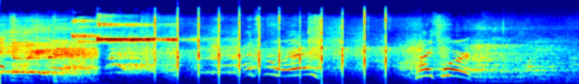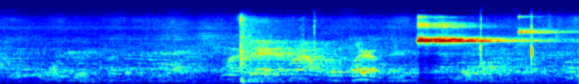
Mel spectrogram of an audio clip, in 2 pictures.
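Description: A referee's whistle blows short, shrill blasts.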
